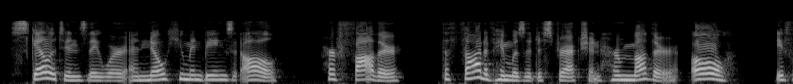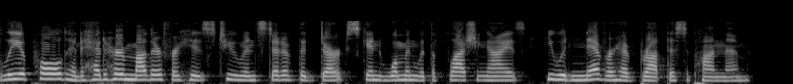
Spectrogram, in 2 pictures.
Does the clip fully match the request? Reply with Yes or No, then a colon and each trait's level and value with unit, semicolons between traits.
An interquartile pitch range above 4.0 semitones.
No: average, 2.9 semitones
